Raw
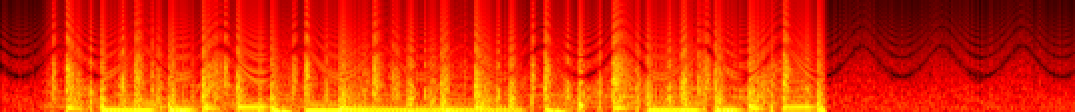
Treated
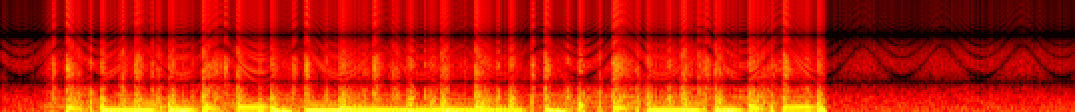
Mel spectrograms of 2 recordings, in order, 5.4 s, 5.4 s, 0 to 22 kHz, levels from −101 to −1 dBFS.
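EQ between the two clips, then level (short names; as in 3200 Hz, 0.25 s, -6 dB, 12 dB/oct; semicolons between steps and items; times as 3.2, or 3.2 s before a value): dynamic EQ 3400 Hz, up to -7 dB, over -50 dBFS, Q 0.94; low shelf 90 Hz +8 dB; fixed phaser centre 2600 Hz, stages 4; 0.0 dB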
